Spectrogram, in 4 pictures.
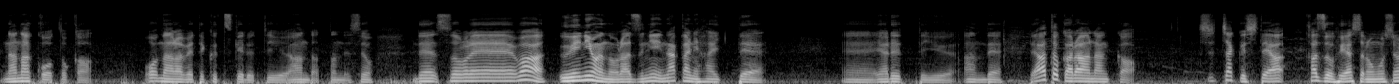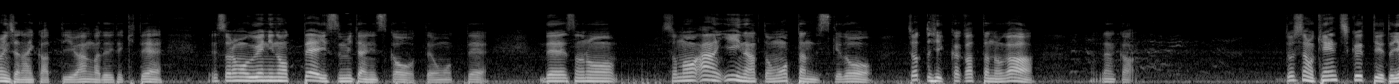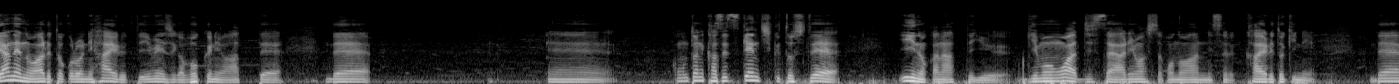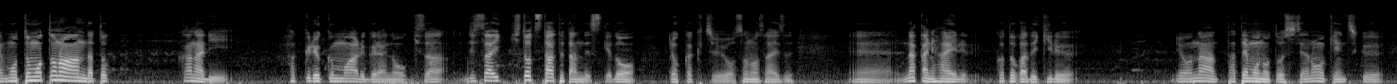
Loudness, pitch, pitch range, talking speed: -21 LUFS, 125 Hz, 110-145 Hz, 315 characters per minute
